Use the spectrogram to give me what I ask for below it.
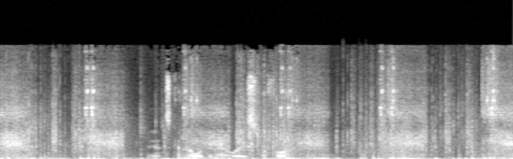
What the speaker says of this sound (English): I always forget about those fireworks at the start of the race.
